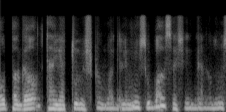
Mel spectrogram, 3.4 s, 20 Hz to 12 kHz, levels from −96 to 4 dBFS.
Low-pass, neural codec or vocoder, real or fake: 7.2 kHz; codec, 16 kHz, 1 kbps, FreqCodec, smaller model; fake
